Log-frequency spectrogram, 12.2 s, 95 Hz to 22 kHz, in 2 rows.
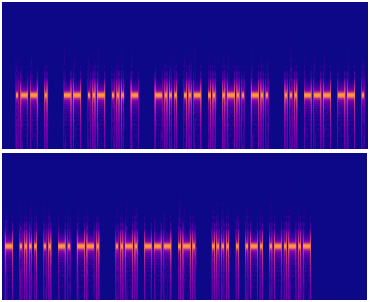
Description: Morse code, heard as a keyed tone, about 32 wpm, 700 Hz. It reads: WE MUST BUILD SOMETHING FOR HER.
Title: Sentences from Top 1000 Words - Review Part 1 - 30wpm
